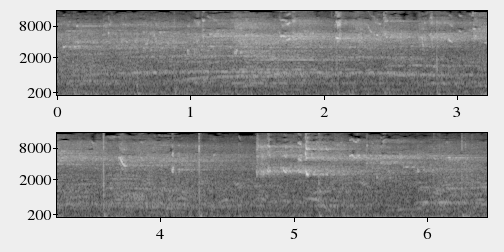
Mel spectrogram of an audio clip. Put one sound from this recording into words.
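A basketball bounces on a hard court in a large echoing hall.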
